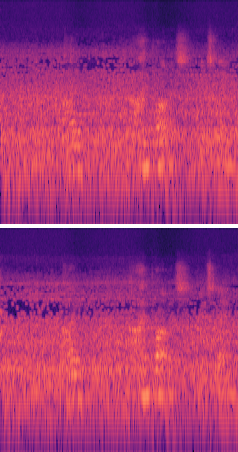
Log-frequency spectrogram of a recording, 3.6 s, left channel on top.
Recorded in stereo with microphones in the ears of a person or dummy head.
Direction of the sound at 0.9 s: 80° right.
